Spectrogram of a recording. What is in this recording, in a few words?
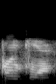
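"Pontiac", English, SPAIN; CallSign; DCS; Allied Flight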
